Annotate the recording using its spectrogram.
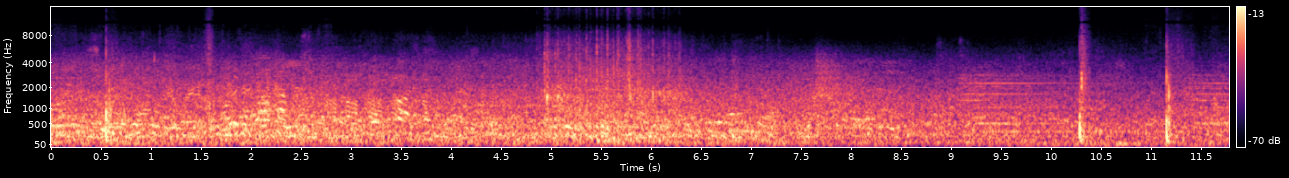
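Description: A crowd of men and women murmurs and chatters at a distance.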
